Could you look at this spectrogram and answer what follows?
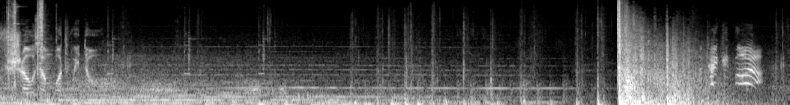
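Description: Gunfire in a Call of Duty Modern Warfare game: rapid, close shots crackle over a low rumble of battle. A sharp, loud blast hits near the end, and voices shout over the fighting.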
